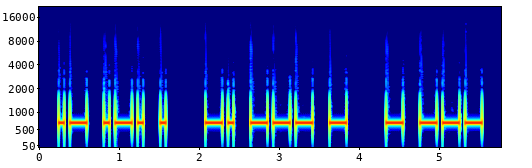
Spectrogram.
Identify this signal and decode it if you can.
Morse code, heard as a keyed tone, about 17 wpm, 700 Hz. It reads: ARE NOT TO
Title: Sentences from Top 1200 Words 17wpm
